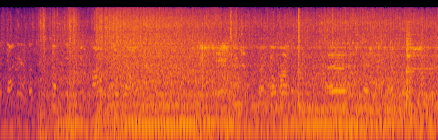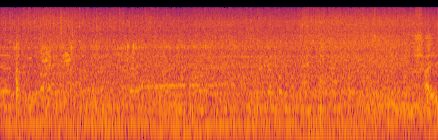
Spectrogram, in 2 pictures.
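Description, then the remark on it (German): A steady, rumbling engine drones as a small motorized rail draisine, built by the Frankfurt firm FKF to Bundesbahn specifications, rolls off a turntable, with low mechanical hum and occasional clanks; a person talks over the motor noise. “So, wir stehen jetzt auf der Drehscheibe, fahren raus”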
